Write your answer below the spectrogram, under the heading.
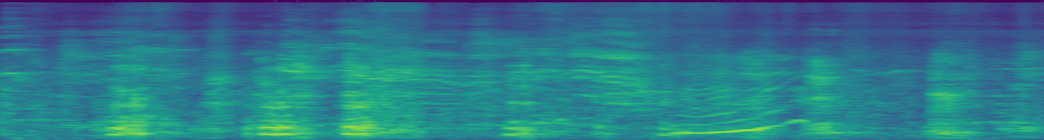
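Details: Pig giving short low grunts, then a rising squeal that climbs and breaks off, with people talking over and between the calls.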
